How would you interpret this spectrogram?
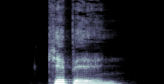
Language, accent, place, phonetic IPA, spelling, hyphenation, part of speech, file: German, Germany, Berlin, [ˈkɪpl̩n], kippeln, kip‧peln, verb, De-kippeln.ogg
- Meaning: 1. to tilt back and forth, to wobble 2. to tilt one's chair back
